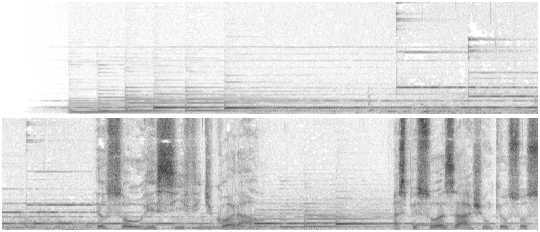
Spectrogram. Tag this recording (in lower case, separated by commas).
music, speech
